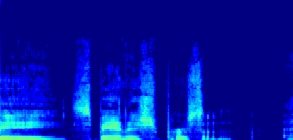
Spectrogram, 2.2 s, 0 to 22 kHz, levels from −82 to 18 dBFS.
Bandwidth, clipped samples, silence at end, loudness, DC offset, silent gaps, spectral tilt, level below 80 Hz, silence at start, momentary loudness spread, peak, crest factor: 16 kHz; under 0.1%; 0 s; -38 LUFS; under 0.1%; none; -3 dB/octave; -68 dBFS; 0 s; 7 LU; -18 dBFS; 22 dB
